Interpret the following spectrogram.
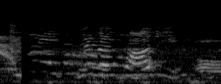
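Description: Young children's voices chattering and calling out, starting after a brief gap just after the start.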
